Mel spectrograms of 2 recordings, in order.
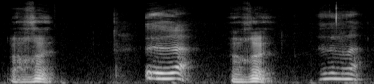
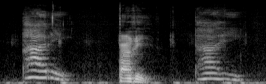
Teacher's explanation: it comes from the throat a bit like you're gargling. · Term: letter R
